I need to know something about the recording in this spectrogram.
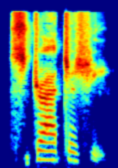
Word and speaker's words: strategy: Uh strata strat G G strategy strategy. Yeah. Stress on the first syllable. Strategy.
